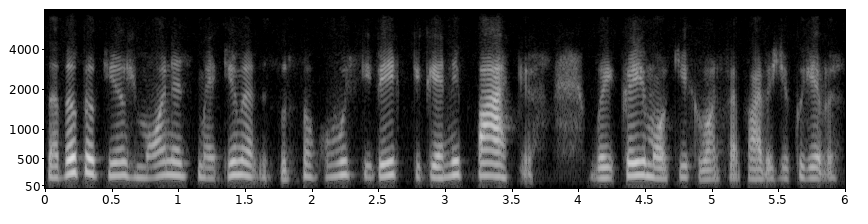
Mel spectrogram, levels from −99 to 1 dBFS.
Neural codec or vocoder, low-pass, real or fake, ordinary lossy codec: codec, 24 kHz, 0.9 kbps, WavTokenizer, small release; 7.2 kHz; fake; Opus, 24 kbps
